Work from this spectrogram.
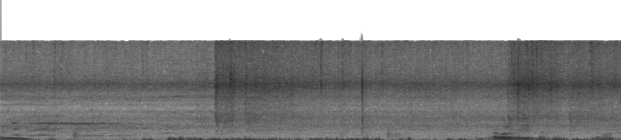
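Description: Chickpea fritters (chola boot bora) frying in hot oil, a continuous loud close sizzle and bubbling, with a voice talking over it in stretches and a rooster crowing briefly near the end.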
